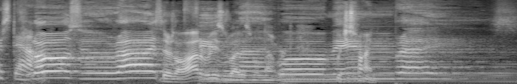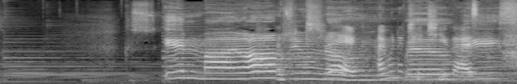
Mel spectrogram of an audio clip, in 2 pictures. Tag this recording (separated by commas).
Speech, Music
